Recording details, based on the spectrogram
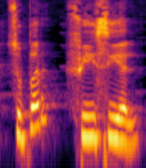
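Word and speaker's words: superficial: इस मीनिंग में भी आपको आर का उच्चारण ऐसे करना है कि सामने वाले इंसान को पता ना चले कि आपने बोला है कि नहीं बोला सुपरफिशियल इसका मतलब सतही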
